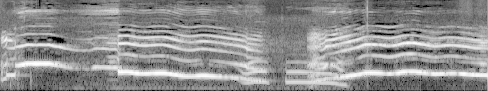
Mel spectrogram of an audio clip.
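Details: Siberian Husky howling: a long, tonal, wavering howl that drifts slowly downward, breaks off briefly, then rises and holds steady again. A short break splits it, and there is no other clear sound.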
